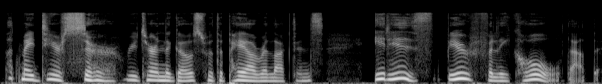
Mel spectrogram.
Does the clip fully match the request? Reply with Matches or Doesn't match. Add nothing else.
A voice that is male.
Doesn't match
